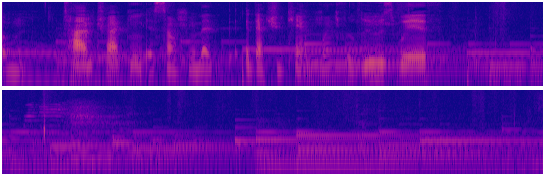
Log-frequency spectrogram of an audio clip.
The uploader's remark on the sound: Please excuse the unnecessary background noise.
